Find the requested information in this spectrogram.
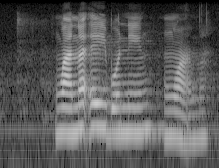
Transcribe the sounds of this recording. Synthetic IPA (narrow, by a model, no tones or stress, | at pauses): ŋwanaʔejiɓoniŋ̩ŋwaːna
